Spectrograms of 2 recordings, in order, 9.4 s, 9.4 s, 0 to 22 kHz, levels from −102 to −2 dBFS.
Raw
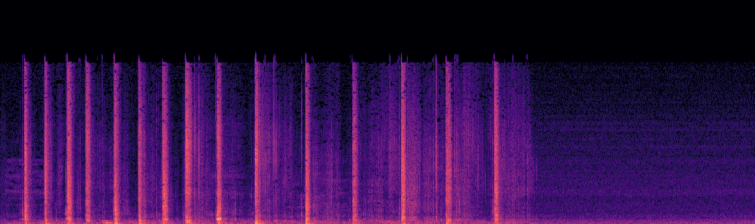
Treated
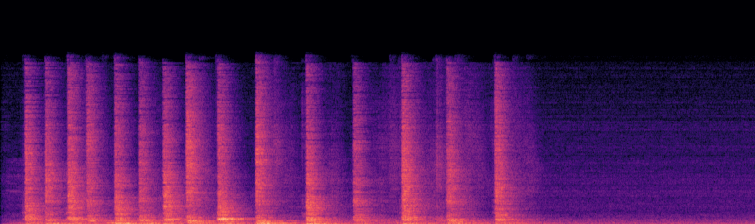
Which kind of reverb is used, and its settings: simulated room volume 200 m³, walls mixed, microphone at 5.9 m; trim -10.5 dB

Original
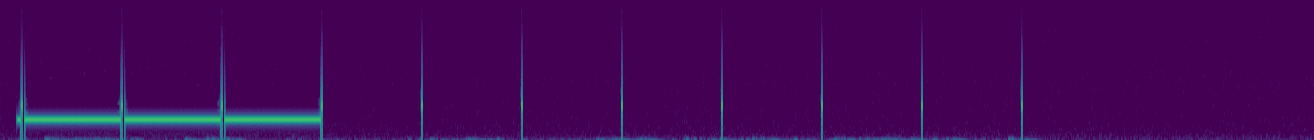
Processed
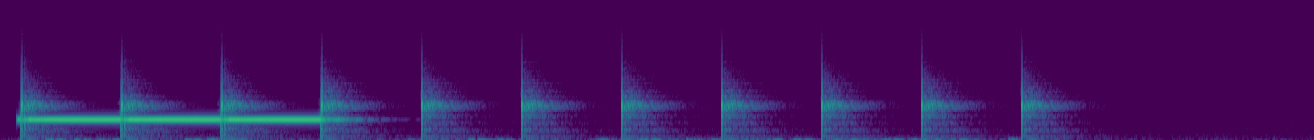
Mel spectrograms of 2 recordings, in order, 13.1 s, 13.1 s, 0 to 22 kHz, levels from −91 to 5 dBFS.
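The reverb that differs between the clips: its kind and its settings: simulated room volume 560 m³, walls mixed, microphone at 0.8 m; trim -5.5 dB

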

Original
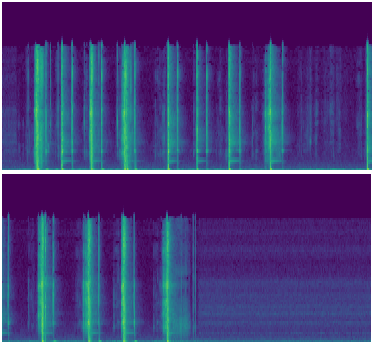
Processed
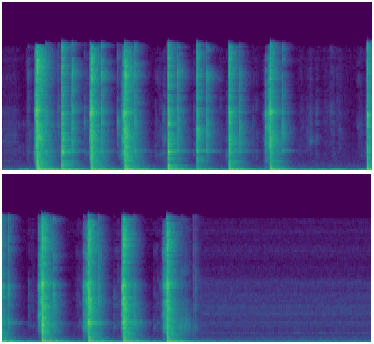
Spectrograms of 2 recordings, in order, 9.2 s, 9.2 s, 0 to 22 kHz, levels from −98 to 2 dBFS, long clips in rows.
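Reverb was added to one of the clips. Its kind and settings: simulated room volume 39 m³, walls mixed, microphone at 0.52 m; trim -3.5 dB

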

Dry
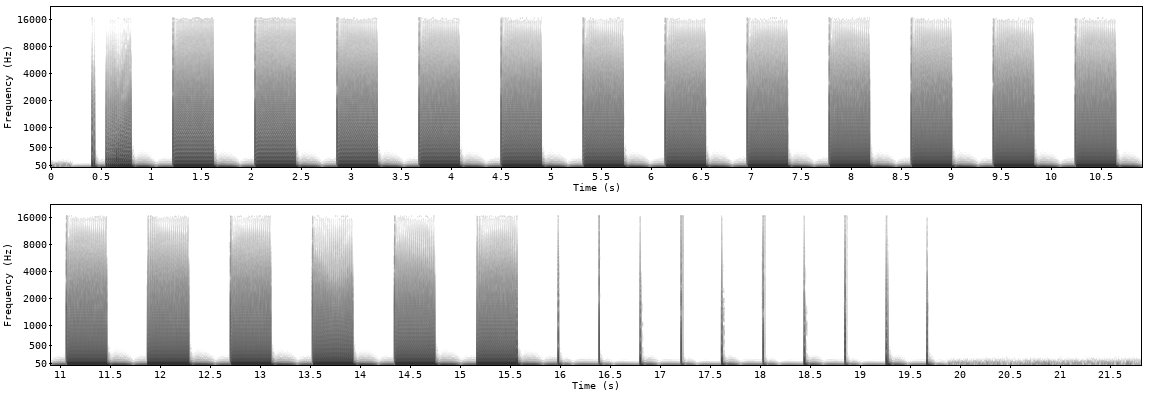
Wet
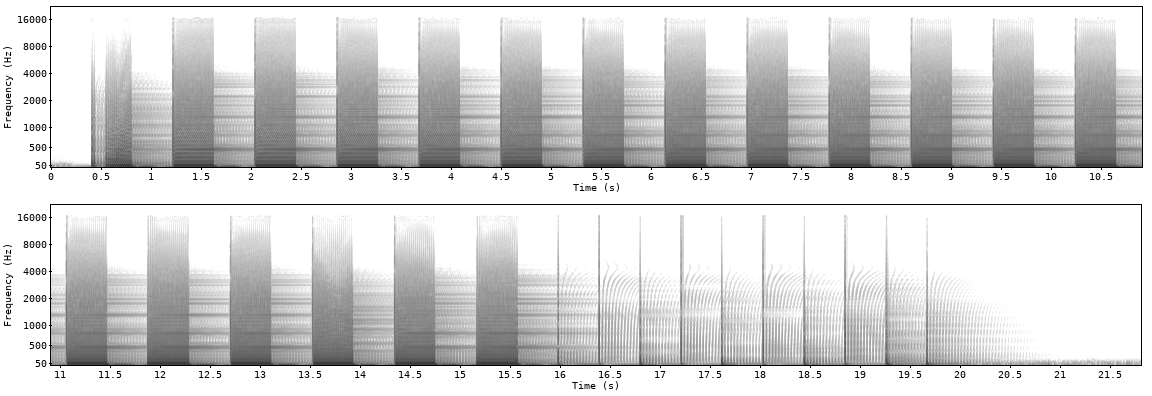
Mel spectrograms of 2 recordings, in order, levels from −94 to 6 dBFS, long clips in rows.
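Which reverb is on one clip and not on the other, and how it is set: spring tank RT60 1.8 s, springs 31 ms, chirp 60 ms, DRR 11 dB; trim -4 dB

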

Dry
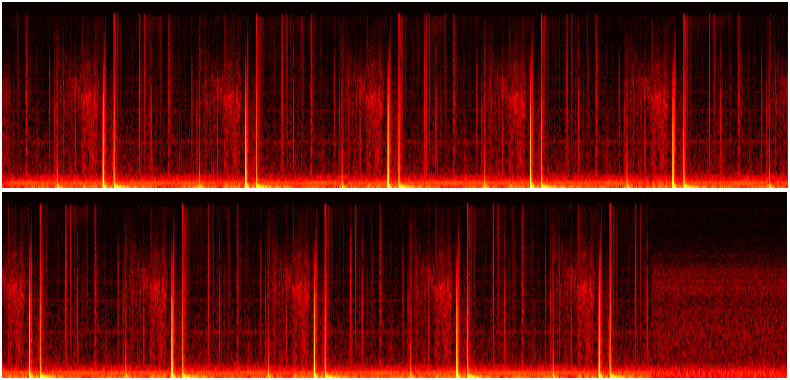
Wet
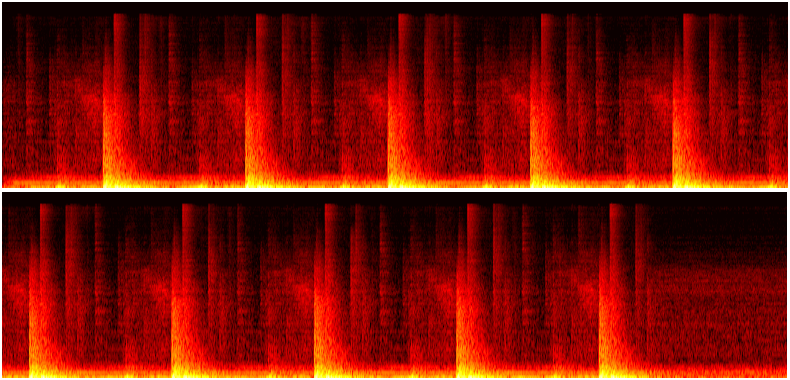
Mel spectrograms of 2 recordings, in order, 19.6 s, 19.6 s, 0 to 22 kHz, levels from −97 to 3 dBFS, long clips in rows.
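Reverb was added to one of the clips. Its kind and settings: simulated room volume 140 m³, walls mixed, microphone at 4.6 m; trim -13 dB

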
